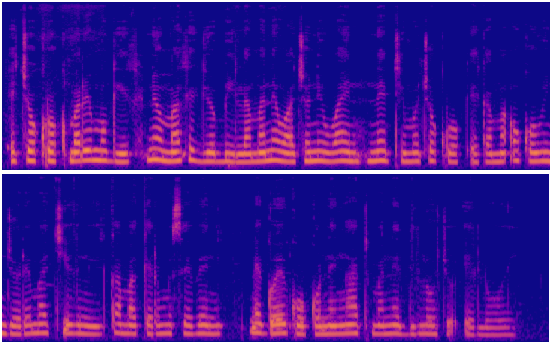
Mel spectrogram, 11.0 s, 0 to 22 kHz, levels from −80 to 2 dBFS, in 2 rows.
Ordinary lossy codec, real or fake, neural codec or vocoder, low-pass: none; real; none; none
